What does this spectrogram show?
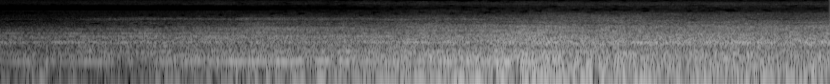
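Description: Green-liveried express passenger train running through the station without stopping, a rising rush of wheel and air noise that swells over the first two seconds and stays loud as the coaches pass.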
